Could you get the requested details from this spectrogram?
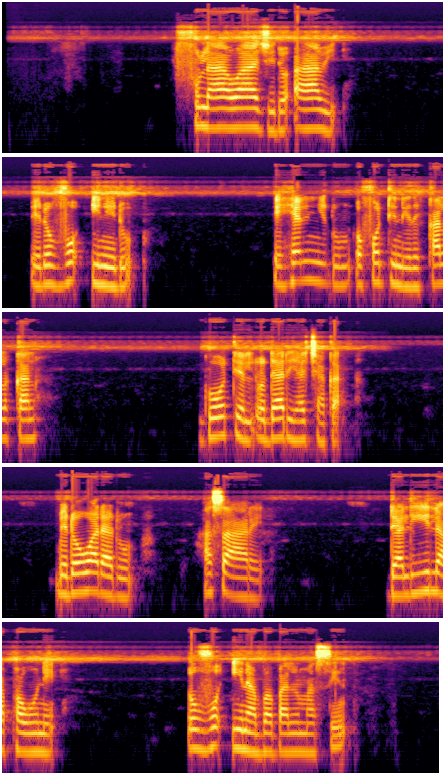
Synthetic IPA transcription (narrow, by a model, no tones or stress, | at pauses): fulawaːd͡ʒiɗɔʔaːwi | ɓɛɗɔvoʔiniɗṵm | ɓɛɦelɲiɗumɗɔfotːindiɾikalkal | ɡɔtɛlɗɔdaɾihat͡ʃaka̰ | ɓɛɗɔwaɗadum | hasaɾɛ | daliːlapawnɛ | ɗɔvoʔinababalmasḭn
